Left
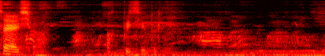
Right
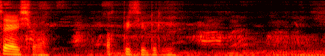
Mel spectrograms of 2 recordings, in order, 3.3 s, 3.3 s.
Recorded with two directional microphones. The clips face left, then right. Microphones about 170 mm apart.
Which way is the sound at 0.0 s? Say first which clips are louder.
Right 7 dB; 15° right (ahead or behind).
